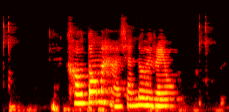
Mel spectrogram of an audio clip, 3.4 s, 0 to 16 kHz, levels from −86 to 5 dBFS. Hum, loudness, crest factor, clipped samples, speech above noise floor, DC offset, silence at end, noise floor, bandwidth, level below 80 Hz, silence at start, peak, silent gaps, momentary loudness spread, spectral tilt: none; -20 LUFS; 18 dB; under 0.1%; 30 dB; under 0.1%; 0.1 s; -49 dBFS; 9 kHz; -46 dBFS; 0.1 s; -4 dBFS; none; 20 LU; -6.5 dB/octave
